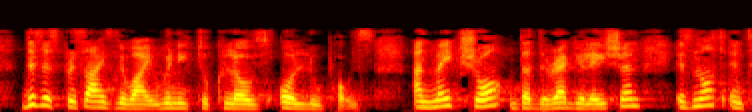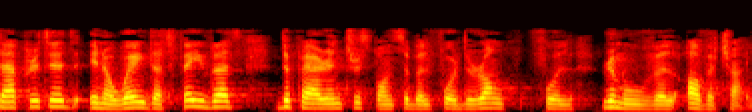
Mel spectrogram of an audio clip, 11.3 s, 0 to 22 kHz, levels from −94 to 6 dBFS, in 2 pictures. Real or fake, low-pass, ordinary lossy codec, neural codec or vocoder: fake; 7.2 kHz; MP3, 32 kbps; autoencoder, 48 kHz, 128 numbers a frame, DAC-VAE, trained on Japanese speech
